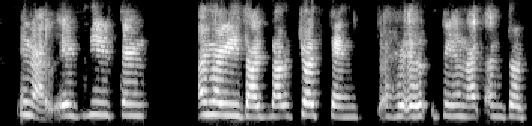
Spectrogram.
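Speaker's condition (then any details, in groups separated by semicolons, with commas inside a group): Cerebral palsy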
